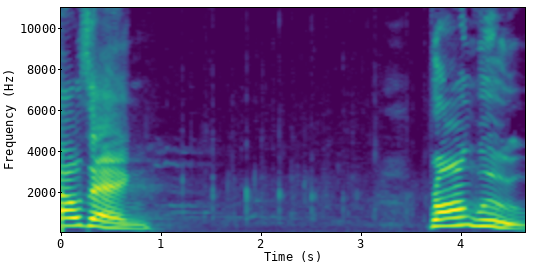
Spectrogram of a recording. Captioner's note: audience applauding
